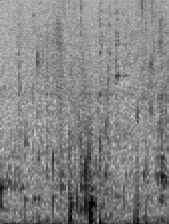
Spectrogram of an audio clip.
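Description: Beer pours into a glass, a soft gurgling splash with a few uneven bursts over a quiet background. No one speaks.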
